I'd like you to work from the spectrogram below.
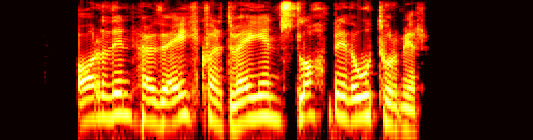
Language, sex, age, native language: Icelandic, male, 20-29, Icelandic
